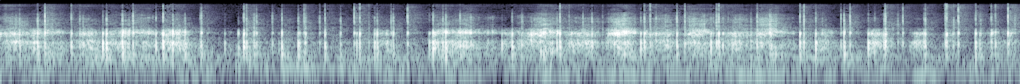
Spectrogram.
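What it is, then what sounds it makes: Plastic phone case tapped and scratched. Long fingernails rapidly tap and scratch a frosted plastic star-print case on a smartphone held upright, a solid hand-sized object. Crisp, dry clicks mix with scratchy, crinkly rasps in a steady, fast stream. The sound sits in the mids with little low end, and each tap dies away quickly.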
